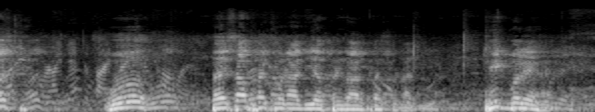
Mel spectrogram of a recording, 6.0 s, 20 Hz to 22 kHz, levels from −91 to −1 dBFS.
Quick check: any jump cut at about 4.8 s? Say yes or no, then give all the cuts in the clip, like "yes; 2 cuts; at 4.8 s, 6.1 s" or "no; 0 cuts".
no; 0 cuts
